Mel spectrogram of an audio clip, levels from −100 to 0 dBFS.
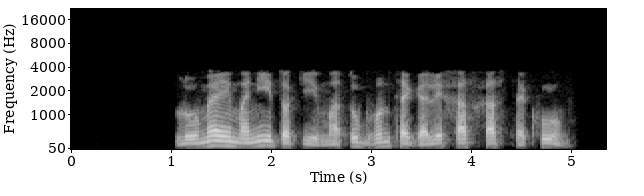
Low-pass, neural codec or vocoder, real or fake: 3.6 kHz; none; real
